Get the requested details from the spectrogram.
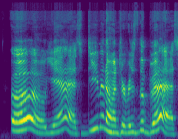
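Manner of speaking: heavy, obvious sarcasm, very slow. Showing the sarcastic tone that is not used when replying: obviously sarcastic tone. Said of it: "that's not how I say it".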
